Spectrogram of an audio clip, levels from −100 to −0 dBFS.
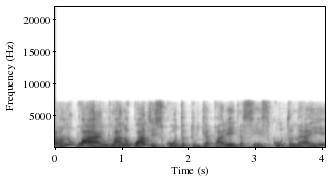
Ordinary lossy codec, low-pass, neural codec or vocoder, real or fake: none; 7.2 kHz; codec, 16 kHz, 4.8 kbps, FACodec; fake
